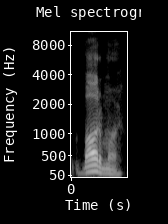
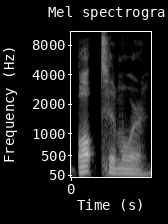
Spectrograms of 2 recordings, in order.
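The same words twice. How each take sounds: First: The t sounds like a d. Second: The t sounds like a clear t. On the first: This is how locals say it. "we say it with the B A L D I" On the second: This is the supposedly proper way. "it's supposed to be like Baltimore apparently"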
